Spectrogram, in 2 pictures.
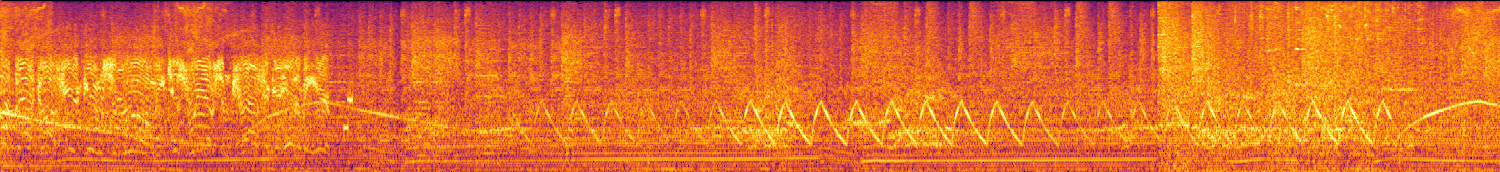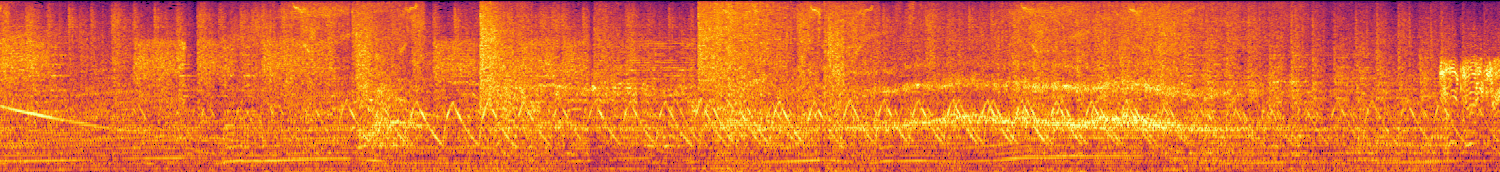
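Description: Police sirens wail and sweep up and down.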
